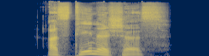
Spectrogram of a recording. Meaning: strong/mixed nominative/accusative neuter singular of asthenisch
- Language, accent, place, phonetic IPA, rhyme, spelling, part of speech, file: German, Germany, Berlin, [asˈteːnɪʃəs], -eːnɪʃəs, asthenisches, adjective, De-asthenisches.ogg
